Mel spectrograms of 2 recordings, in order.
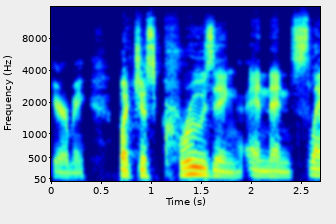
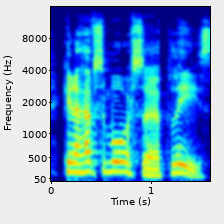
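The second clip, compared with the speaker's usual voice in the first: light British accent, pitched up; 8 semitones higher, 3 dB louder than usual. Joking about automation levels with an Oliver Twist British accent. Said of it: "A little bit of a British accent there for you".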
